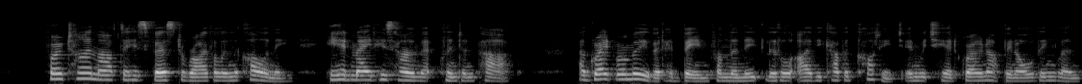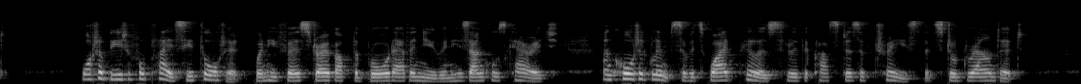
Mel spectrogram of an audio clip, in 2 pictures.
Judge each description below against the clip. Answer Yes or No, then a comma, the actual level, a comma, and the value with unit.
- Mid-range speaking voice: Yes, medium, 180 Hz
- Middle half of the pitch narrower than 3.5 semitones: No, average, 3.8 semitones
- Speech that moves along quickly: Yes, fast, 210 wpm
